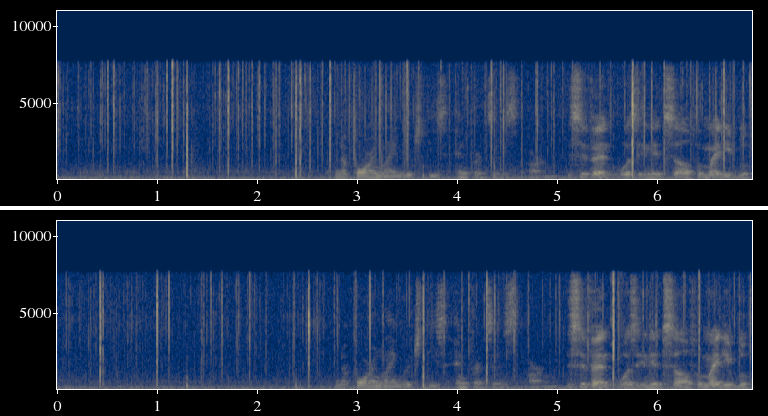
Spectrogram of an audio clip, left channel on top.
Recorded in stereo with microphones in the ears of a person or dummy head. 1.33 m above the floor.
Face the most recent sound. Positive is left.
turn(degrees=-45)  # may be behind; listen again after turning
